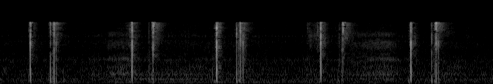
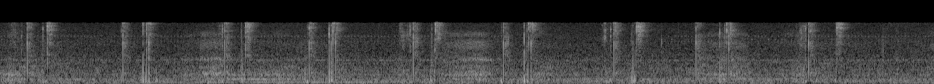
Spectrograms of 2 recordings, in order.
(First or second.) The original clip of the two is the second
